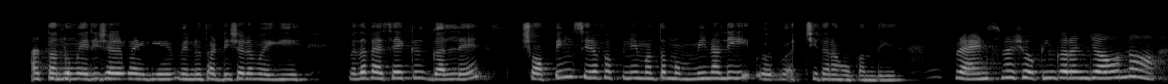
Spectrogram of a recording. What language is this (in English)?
Punjabi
